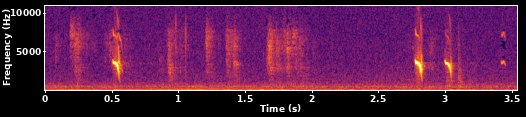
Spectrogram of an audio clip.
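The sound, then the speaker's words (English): Sharp, high chittering notes from a wild bird sitting on top of a cage: one quick burst, a pause, then two more close together, over faint softer chirps and a low steady hum. “And chitter by the wild bird.”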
